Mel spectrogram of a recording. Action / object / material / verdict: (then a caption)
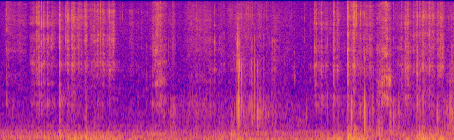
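scrape / heart-shaped bar of soap cut with a metal blade / soap / none. A metal blade cuts and scrapes a solid, dry heart-shaped soap, making a run of dry, crackly scraping strokes with bright, crumbly texture over a low rumble. The short, sharp cuts come in quick succession without ringing.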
